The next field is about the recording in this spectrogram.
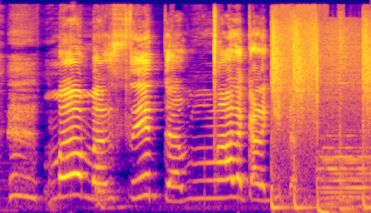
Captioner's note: pain in spanish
